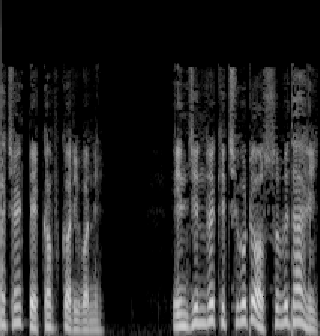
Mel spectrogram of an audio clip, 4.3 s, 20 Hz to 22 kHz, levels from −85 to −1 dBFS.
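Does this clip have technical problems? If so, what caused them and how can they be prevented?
Yes. All the way through there's plainly audible codec damage: nothing above 10 kHz, and sibilants come out dull, smeared and fizzy. That's likely AAC compression, with AAC-LC at a low bitrate, around 32 kbps, discarding highs and thinning bands. Encode at a higher bitrate to prevent it.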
